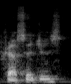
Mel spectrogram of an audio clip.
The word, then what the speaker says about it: Kresge's: Maybe it was Kresge's, which used to be pronounced Cressages.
